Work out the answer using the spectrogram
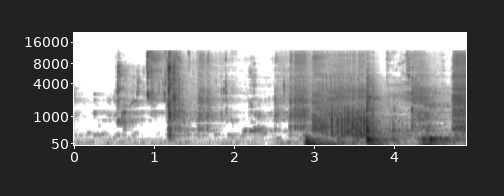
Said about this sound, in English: Just going to take a brief drink of water.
